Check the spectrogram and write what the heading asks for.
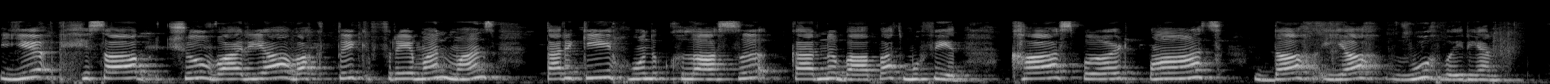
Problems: background sounds at intervals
